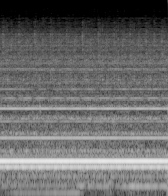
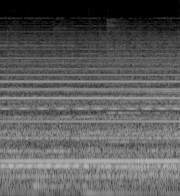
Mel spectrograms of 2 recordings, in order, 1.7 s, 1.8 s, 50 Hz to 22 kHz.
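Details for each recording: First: Yaskawa CPCR-MR-152G DC servo drive running a motor not designed for it, servoing back and forth with both contactors enabled. A loud, steady high-pitched motor whine, suspected to come from the drive-motor mismatch. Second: Yaskawa CPCR-MR-152G DC servo drive powering a DC motor as the speed is raised, about 40 V DC at the motor terminals: a smooth, even run with a steady high whine and no knocks or roughness. Normal DC motor run.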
